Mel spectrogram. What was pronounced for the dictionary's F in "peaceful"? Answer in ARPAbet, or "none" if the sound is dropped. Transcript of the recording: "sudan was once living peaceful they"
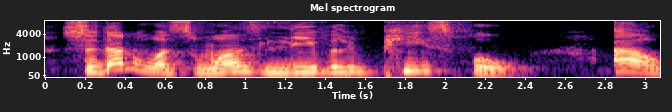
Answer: F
